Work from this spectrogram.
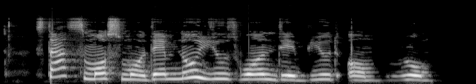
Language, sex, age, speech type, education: Nigerian Pidgin, female, 15-29, spontaneous, tertiary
